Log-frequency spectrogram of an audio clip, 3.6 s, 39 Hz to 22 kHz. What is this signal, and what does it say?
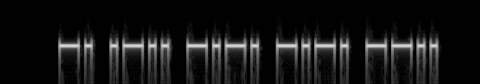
Morse code, heard as a keyed tone, about 25 wpm, 700 Hz. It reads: NLCCZ
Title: Code Groups - 5 Letters - 25wpm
